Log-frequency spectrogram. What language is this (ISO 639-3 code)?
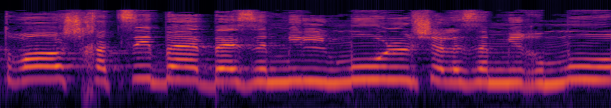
heb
